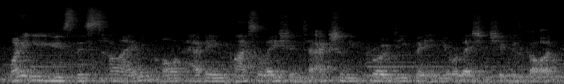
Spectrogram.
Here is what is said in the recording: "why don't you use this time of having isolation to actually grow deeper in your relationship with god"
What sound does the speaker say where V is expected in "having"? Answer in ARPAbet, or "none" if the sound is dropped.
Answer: V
